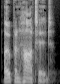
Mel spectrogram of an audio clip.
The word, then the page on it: open hearted: British English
